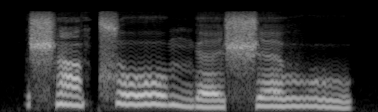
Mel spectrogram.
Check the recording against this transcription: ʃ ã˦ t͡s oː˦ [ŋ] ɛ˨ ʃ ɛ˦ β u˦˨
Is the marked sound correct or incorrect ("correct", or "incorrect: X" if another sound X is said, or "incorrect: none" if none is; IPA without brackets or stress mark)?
correct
